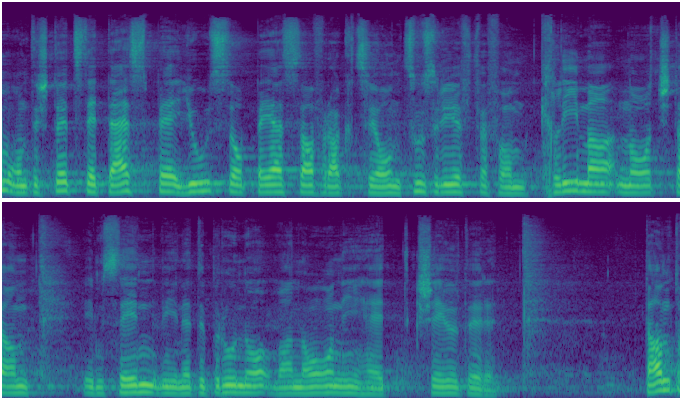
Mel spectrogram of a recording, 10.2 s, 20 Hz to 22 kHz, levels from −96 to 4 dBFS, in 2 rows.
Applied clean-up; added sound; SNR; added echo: none; none; none; none.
